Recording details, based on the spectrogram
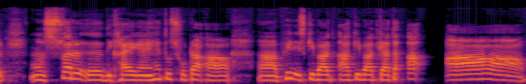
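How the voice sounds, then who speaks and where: A woman teacher giving a recorded reading lesson for young children, sounding out words syllable by syllable and answering her own questions. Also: fairly high pitch. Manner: slow syllable-by-syllable spelling out words; asks questions and answers them herself. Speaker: primary school teacher.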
